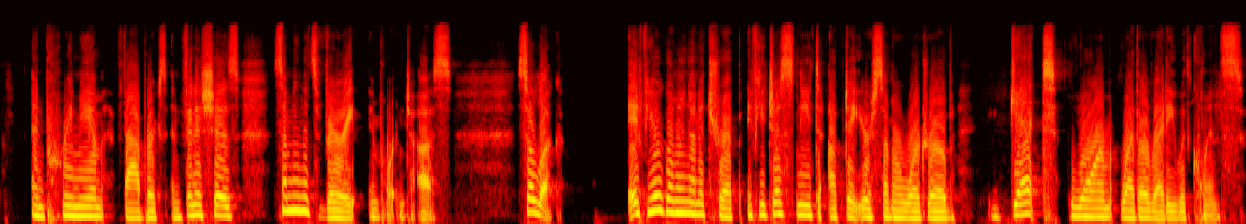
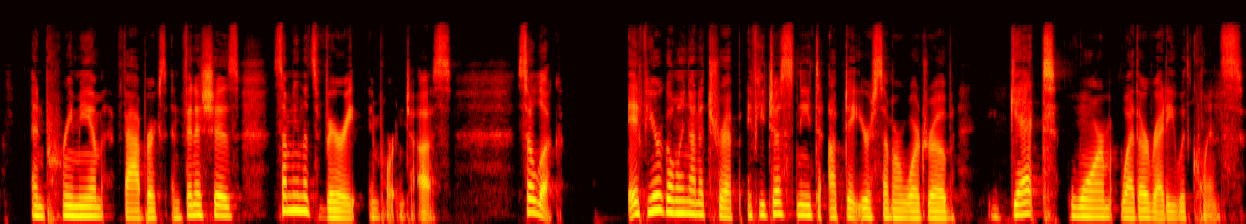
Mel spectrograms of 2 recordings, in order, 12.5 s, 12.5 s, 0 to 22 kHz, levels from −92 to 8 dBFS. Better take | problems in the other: second | distortion; slight; 10 dB below the speech

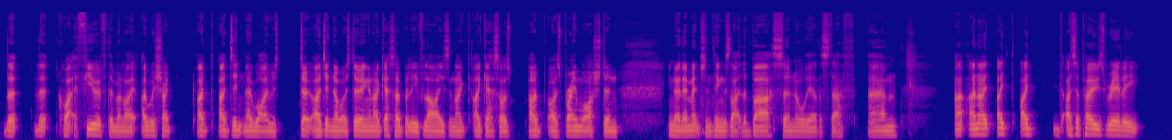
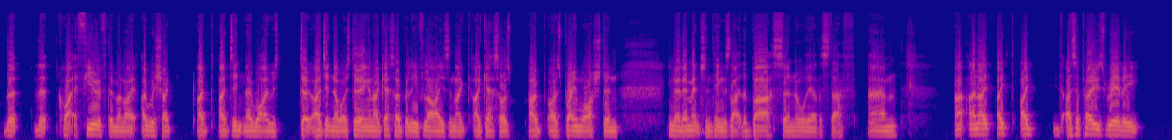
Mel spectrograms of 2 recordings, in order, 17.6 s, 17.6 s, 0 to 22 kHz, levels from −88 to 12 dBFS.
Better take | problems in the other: first | distortion; slight; 5% of the sound clipped

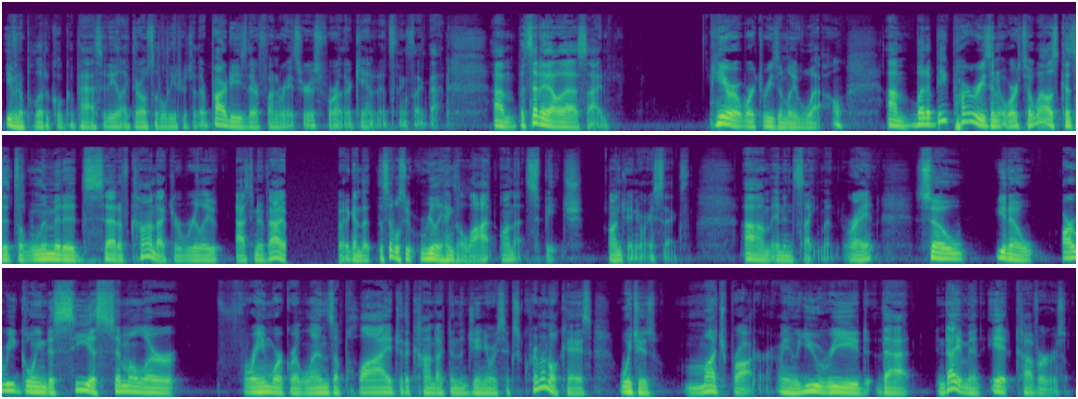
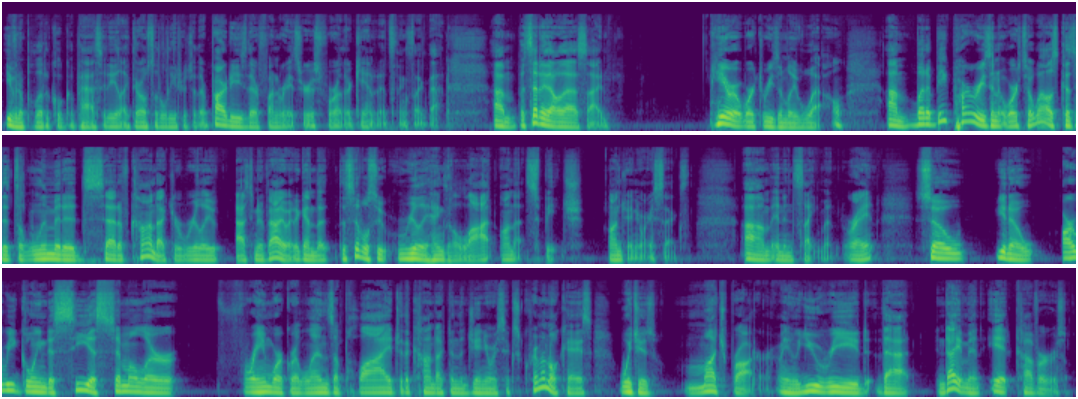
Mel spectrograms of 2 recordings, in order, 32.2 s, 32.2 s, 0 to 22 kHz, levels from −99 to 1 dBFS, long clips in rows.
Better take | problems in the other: second | audio freezing; at 14 s for 0.5 s

